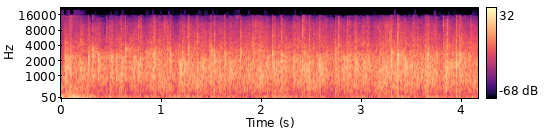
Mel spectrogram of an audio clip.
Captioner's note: audience applause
